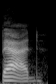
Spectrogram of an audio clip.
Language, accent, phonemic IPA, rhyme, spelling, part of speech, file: English, US, /bæd/, -æd, bad, adjective / adverb / noun / interjection / verb, En-us-bad.ogg
- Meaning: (adjective) 1. Of low quality 2. Inaccurate; incorrect 3. Unfavorable; negative; not good 4. Not suitable or fitting 5. Not appropriate, of manners etc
